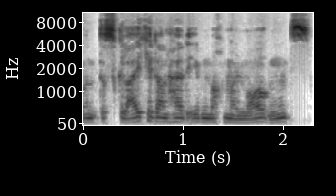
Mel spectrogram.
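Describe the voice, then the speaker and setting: An ordinary speaking voice from a man, medium in pitch, at a fairly slow pace. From Germany. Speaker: van lifer and traveller. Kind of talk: casual interview. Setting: video call from inside a camper van.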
